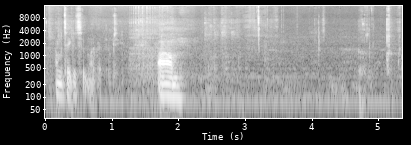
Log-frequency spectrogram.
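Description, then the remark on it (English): A quiet sip of hot tea, with soft mouth clicks and a short slurp, then a brief voiced sigh before near silence. “I'm going to take a sip of my goddamn tea.”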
